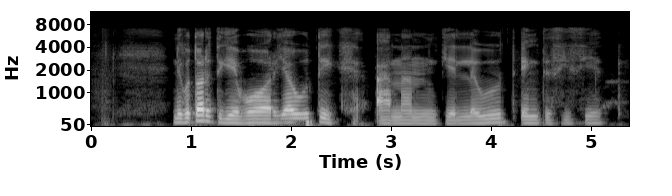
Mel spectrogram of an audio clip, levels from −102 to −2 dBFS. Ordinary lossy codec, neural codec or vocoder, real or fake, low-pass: none; none; real; 7.2 kHz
